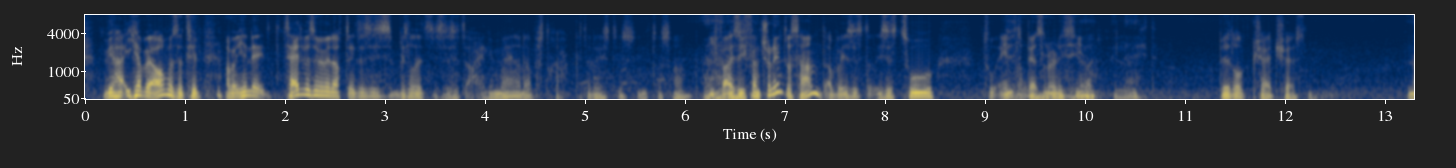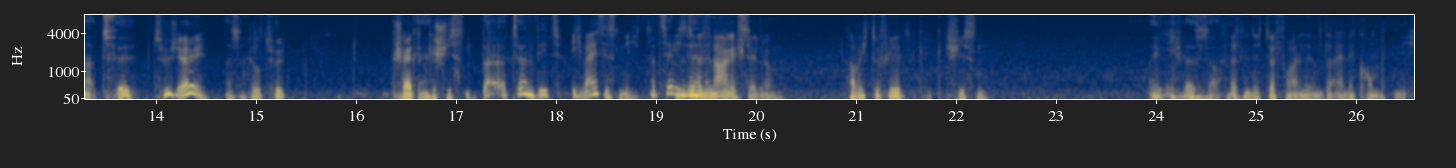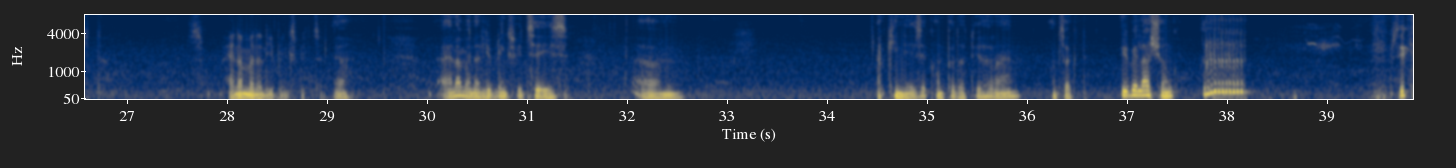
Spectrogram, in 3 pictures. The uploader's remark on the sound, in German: Aufgenommen am Donaukanal.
